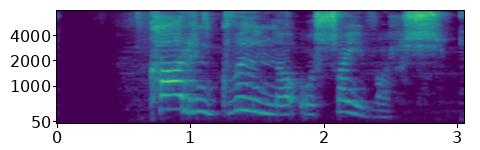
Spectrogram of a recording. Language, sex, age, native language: Icelandic, male, 9, Icelandic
